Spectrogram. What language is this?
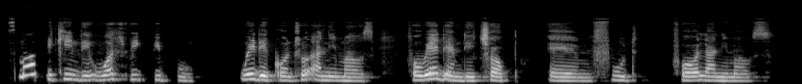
Nigerian Pidgin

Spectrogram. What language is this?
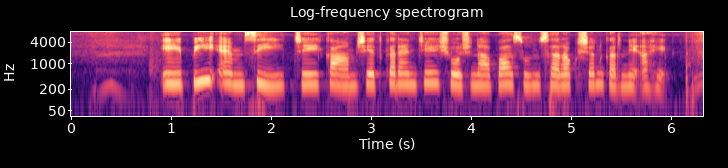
Marathi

